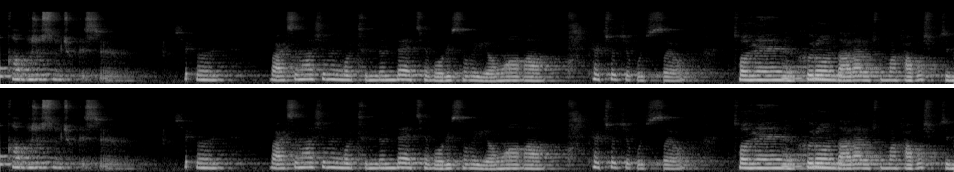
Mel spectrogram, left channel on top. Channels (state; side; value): identical; both; correlation 1.00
